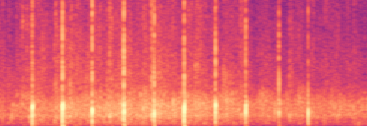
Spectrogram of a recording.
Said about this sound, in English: Let's give them a round of applause.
